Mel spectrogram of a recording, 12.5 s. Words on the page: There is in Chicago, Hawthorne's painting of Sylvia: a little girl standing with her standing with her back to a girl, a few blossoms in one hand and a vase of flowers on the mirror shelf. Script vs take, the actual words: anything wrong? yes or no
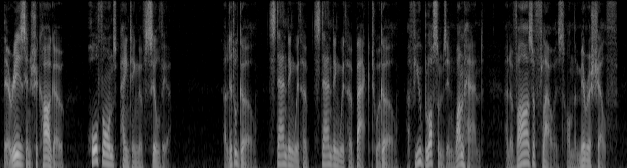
no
